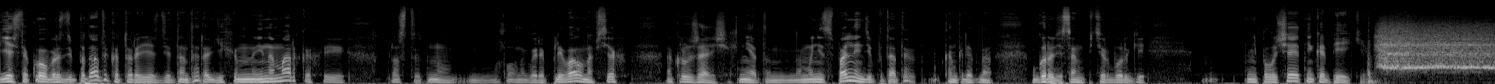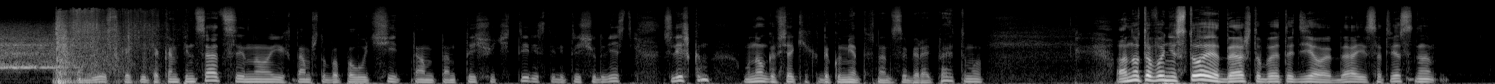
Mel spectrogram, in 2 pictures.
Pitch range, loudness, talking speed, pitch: 105-135 Hz, -25 LUFS, 120 wpm, 115 Hz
